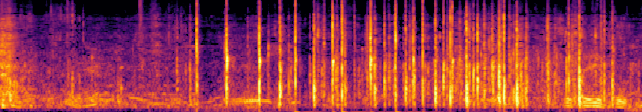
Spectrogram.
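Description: Sharp, irregular clicks, several a second, growing dense from about two seconds in, over a background of murmuring voices.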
